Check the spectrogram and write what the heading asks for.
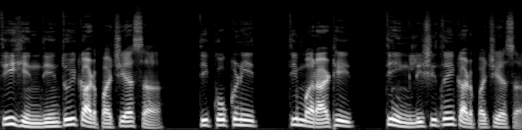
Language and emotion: Goan Konkani, neutral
